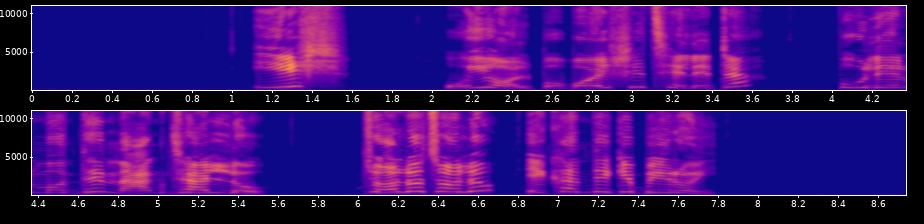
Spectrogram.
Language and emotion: Bengali, disgusted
